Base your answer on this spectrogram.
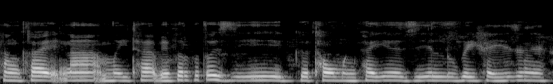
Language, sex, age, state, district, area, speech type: Bodo, female, 30-45, Assam, Udalguri, urban, spontaneous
